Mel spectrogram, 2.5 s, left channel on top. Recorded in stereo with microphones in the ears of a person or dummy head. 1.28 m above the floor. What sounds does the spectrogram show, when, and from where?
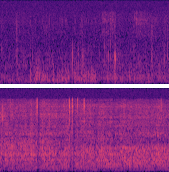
Only background noise.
